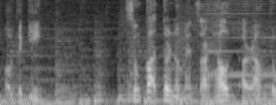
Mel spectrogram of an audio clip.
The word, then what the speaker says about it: Sunka: pronounced Sunka.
